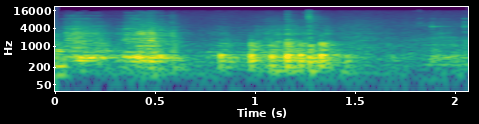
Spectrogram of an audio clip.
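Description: A steel hand file rasping against the metal of a chainsaw chain, cleaning out the gullets under the cutters: two short scraping strokes in the first second and a half, then fainter.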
